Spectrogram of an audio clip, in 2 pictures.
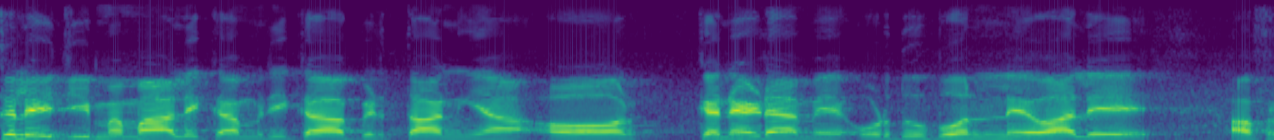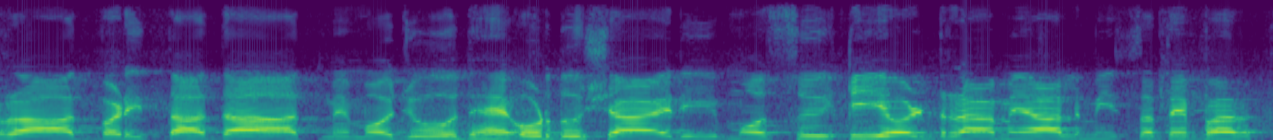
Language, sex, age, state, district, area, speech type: Urdu, male, 30-45, Uttar Pradesh, Rampur, urban, spontaneous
